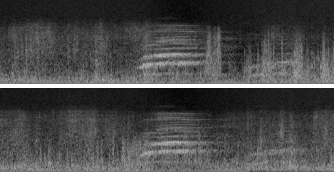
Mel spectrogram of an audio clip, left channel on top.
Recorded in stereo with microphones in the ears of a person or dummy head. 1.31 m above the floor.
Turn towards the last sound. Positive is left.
turn(degrees=40)  # may be behind; listen again after turning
